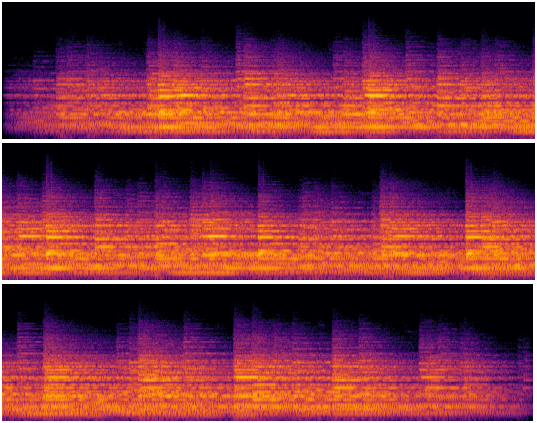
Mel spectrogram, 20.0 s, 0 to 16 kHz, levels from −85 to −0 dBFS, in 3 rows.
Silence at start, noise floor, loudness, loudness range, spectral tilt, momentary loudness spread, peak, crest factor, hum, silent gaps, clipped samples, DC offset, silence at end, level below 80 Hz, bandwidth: 0.2 s; -39 dBFS; -18 LUFS; 2 LU; -7.5 dB/octave; 10 LU; -2 dBFS; 18 dB; none; none; under 0.1%; under 0.1%; 0.05 s; -56 dBFS; 7.4 kHz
